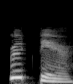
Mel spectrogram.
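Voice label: "root beer", American English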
